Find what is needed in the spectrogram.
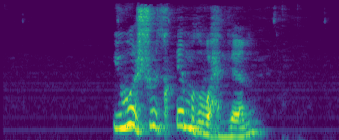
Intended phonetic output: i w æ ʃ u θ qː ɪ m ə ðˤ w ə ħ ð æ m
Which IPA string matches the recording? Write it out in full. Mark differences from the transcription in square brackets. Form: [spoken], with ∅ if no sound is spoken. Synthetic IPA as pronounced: i w æ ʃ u θ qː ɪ m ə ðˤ w ə ħ ð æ m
